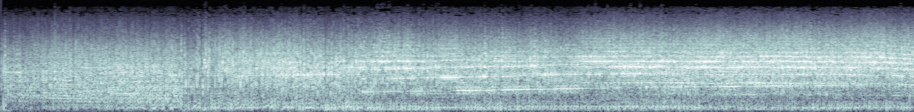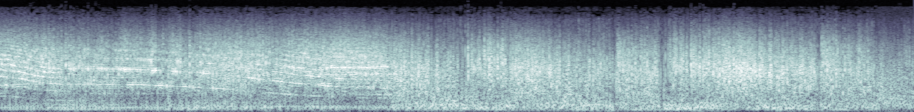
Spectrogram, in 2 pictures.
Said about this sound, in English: An entire flock of screeching Stuka dive bombers, along with a death-belching herd of panzers, attacked the Calais defenses. It was a symphony of death, conducted with Germanic efficiency.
